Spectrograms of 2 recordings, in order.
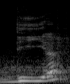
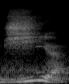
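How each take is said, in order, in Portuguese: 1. A palavra começa com um som de d simples. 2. A palavra começa com um som de dj chiado. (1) "dia é o D normal" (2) "o dia, mais comum aqui no Sul, se coloca esse D J"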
